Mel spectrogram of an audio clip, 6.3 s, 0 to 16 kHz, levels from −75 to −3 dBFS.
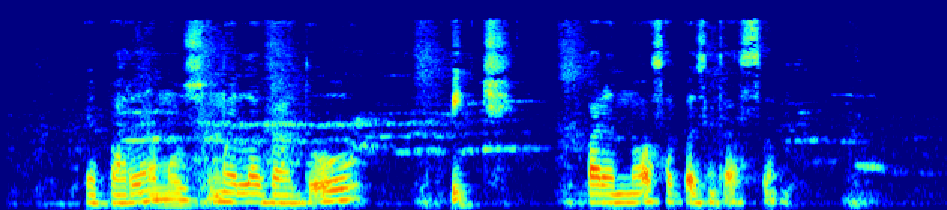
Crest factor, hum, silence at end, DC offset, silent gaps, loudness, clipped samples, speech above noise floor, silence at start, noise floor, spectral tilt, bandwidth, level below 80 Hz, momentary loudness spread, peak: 20 dB; none; 0.45 s; under 0.1%; none; -24 LUFS; under 0.1%; 32 dB; 0.55 s; -56 dBFS; -5 dB/octave; 11.5 kHz; -62 dBFS; 21 LU; -6 dBFS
